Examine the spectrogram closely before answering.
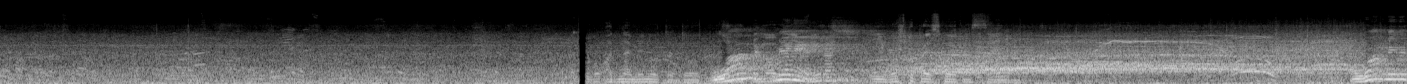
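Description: A large crowd murmurs and chatters in a big echoing arena.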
